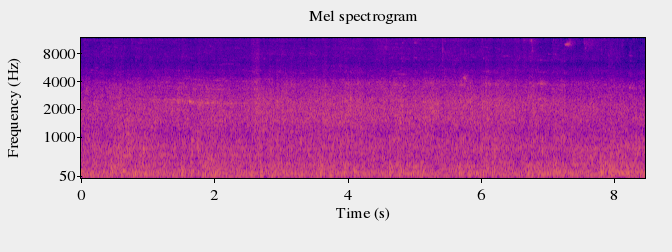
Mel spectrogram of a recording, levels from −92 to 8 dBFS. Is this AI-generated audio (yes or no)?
no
